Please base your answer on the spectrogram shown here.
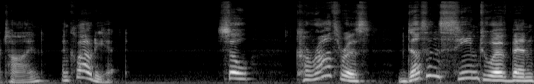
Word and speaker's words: Caradhras: So the proper pronunciation of Karathas is just that Karathas.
